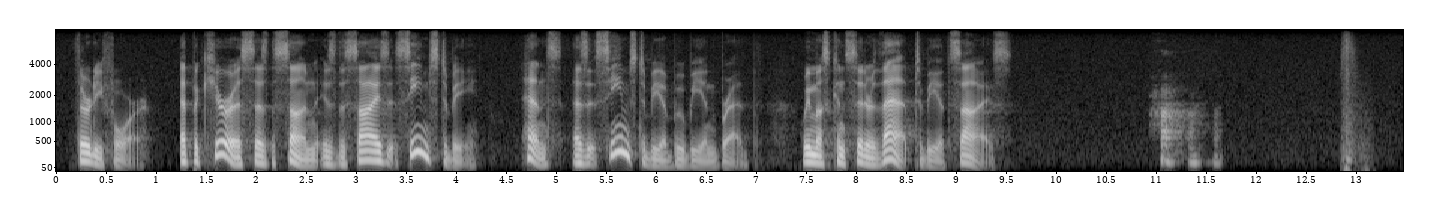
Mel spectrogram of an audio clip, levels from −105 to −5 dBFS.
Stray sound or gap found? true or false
true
